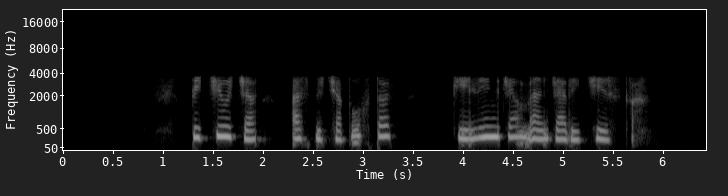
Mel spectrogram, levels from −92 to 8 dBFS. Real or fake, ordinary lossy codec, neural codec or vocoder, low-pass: fake; Opus, 64 kbps; codec, 16 kHz, 1 kbps, FunCodec, trained on Chinese and English, 50 frames a second; 3.6 kHz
